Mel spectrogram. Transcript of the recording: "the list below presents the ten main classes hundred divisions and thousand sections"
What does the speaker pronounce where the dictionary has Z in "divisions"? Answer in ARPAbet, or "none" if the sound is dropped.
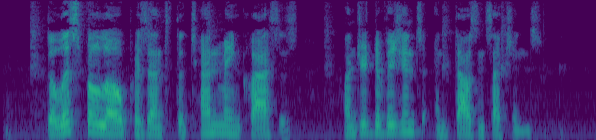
Z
